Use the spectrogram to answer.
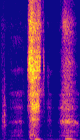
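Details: Male idol sneezing during a broadcast; a short voiced intake of breath, a sharp explosive sneeze burst, then a second softer voiced burst.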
